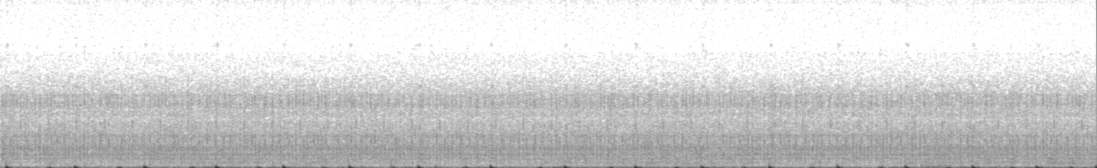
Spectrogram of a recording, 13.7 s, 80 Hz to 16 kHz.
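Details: Japanese sleep ASMR recording of heartbeat and breathing sounds: steady soft low thumps at about 70 a minute over a faint hiss; normal heartbeat.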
